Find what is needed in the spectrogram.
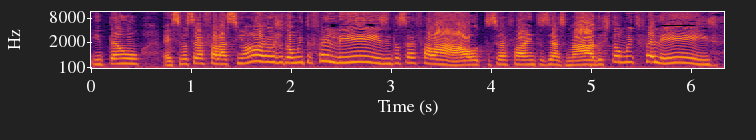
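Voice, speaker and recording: The speaker's pitch swings very widely at a very fast pace. Background noise is noticeable. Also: woman. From Bahia, Brazil. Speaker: vlogger. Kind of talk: casual vlog talk. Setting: at an event in California.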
